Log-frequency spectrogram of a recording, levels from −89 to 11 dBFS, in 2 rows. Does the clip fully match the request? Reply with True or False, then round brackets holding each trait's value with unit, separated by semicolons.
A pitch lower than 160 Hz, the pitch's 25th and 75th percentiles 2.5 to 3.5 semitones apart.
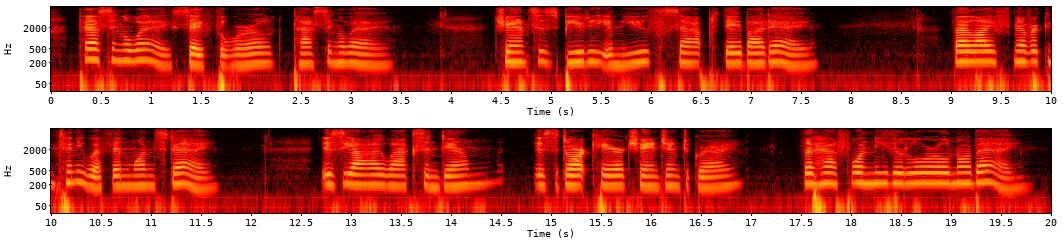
False (195 Hz; 2.9 semitones)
